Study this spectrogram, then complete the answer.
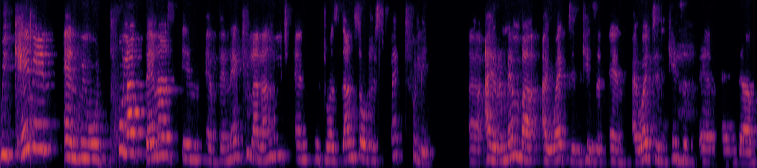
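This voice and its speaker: With a South African accent, a woman speaks at a moderate pace, her high pitch carried by lively intonation. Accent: Xhosa. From South Africa, Eastern Cape. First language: Xhosa. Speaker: social worker. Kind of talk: interview.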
